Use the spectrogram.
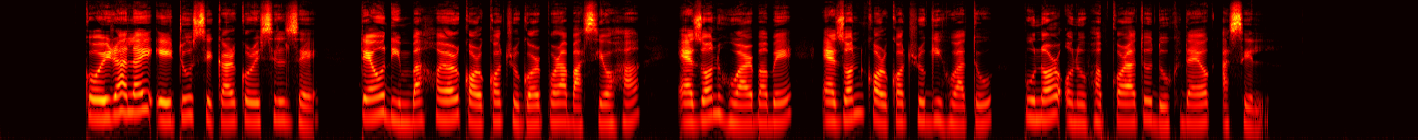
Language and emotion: Assamese, neutral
